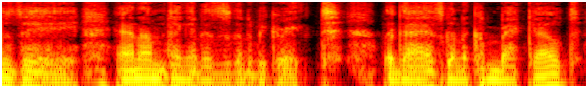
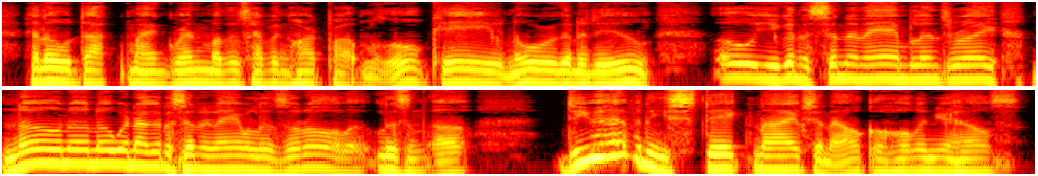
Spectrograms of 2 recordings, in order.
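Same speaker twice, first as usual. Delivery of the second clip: mock doctor call; 7 semitones higher than usual. Imagined doctor phone call.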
